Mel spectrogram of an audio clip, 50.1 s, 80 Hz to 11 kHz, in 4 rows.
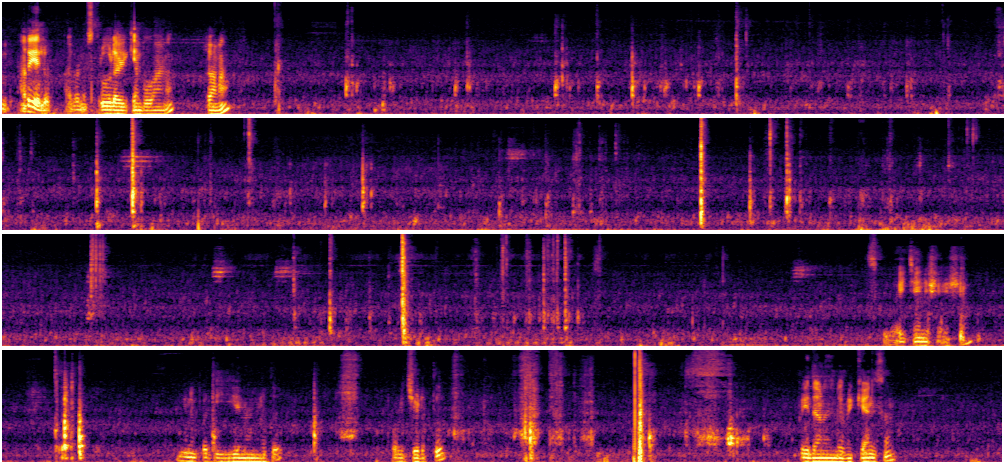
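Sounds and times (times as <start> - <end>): plastic clicks and taps: 38.2 - 38.7.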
